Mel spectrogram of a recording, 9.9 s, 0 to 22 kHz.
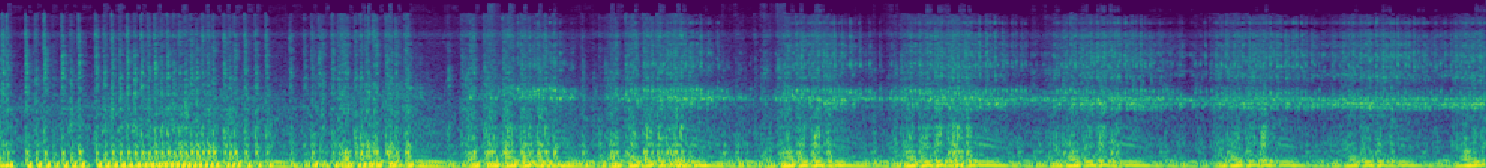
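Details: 1988 Suzuki Samurai parked since the late 1990s: engine cranks, catches and runs on its own, then is blipped several times and picks up cleanly.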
